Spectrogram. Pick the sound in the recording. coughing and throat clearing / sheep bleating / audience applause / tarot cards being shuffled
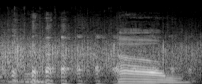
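audience applause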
